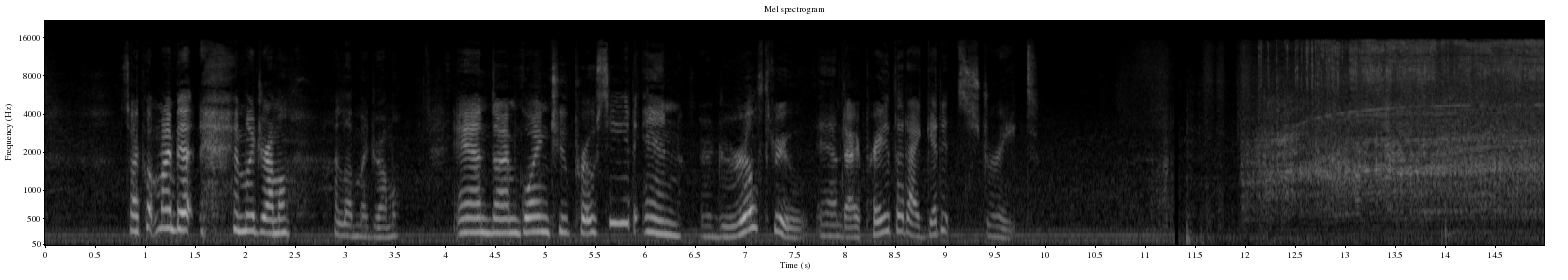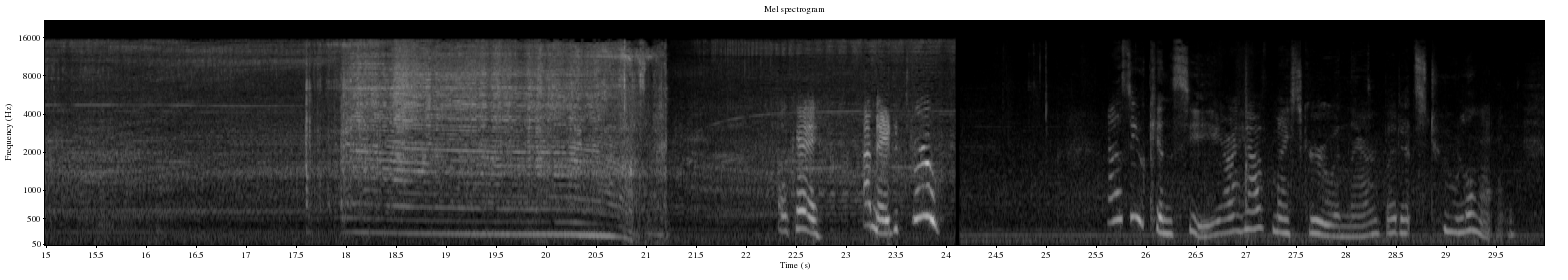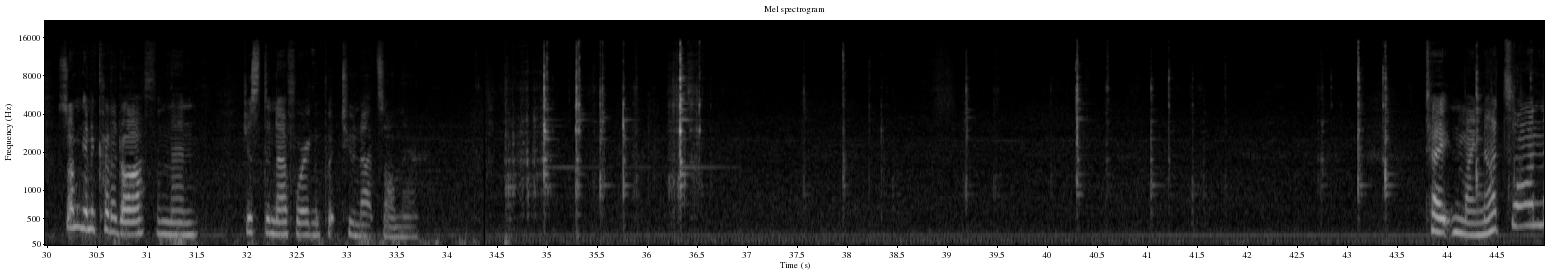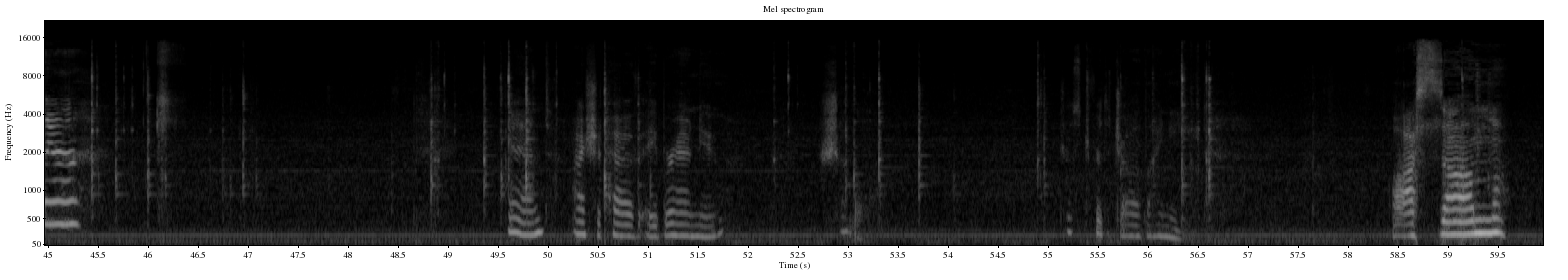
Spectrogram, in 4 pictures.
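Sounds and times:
rotary tool drilling whine: 11.9 - 24.1.

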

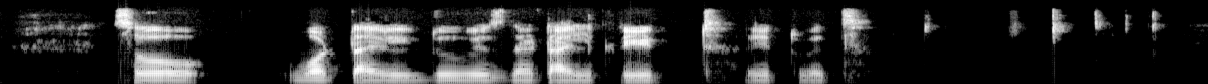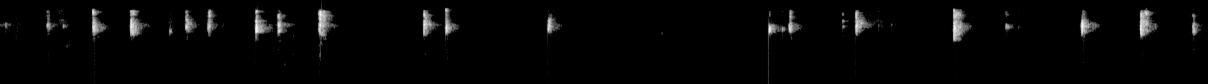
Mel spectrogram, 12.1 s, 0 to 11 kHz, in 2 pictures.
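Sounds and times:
computer keyboard typing: 5.1 - 8.3.

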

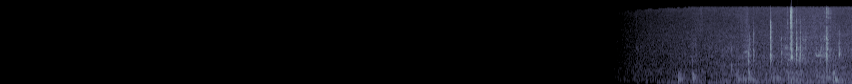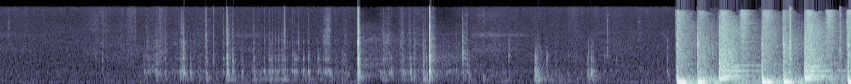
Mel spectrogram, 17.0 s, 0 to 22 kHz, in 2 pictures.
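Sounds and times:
gear shifter clicks and knocks: 10.0 - 13.3.

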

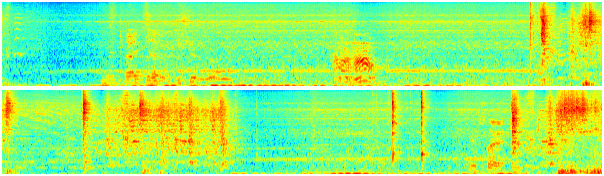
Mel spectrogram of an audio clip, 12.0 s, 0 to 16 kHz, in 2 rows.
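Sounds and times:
engine cranking: 5.4 - 8.4, 11.1 - 12.0
engine popping: 11.1 - 12.0.

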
